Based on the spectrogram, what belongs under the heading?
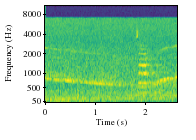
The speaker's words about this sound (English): There's always a siren. Always a tragedy somewhere.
